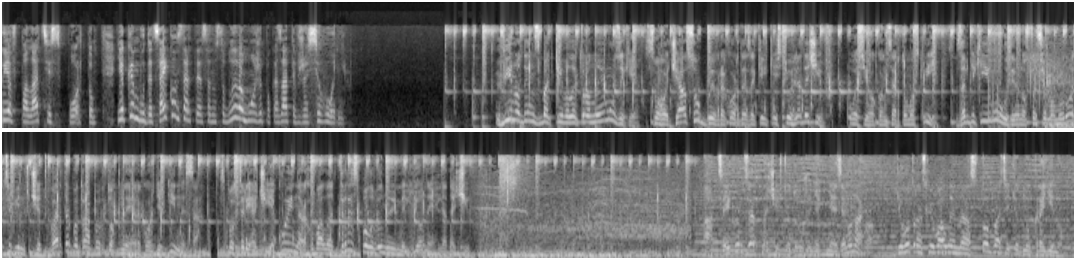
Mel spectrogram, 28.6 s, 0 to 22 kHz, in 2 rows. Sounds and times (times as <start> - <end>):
Speech: 0.0 - 4.6, 6.6 - 20.6, 23.6 - 28.5
Electronic music: 5.9 - 27.5.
